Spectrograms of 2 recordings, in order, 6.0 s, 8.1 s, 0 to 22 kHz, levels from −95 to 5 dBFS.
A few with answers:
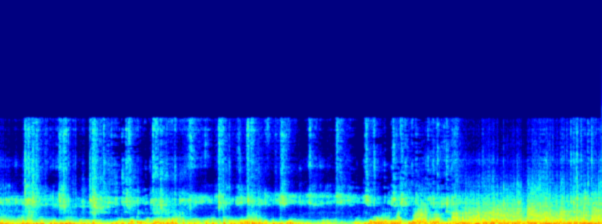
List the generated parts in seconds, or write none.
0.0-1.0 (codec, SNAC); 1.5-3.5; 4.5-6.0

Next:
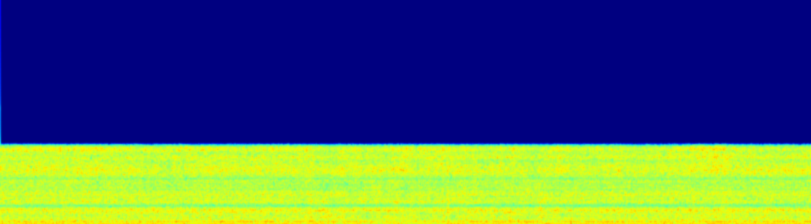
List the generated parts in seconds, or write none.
3.0-4.6 (codec, SNAC); 5.0-5.8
